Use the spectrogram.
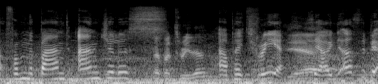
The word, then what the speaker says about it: Apatrida: Apatrida. Yeah. See, that's the bit I couldn't pronounce.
